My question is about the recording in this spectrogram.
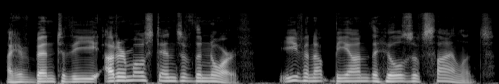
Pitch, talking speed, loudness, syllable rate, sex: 140 Hz, 205 wpm, -20 LUFS, 4.8 syllables/s, male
